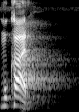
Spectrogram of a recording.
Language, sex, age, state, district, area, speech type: Goan Konkani, female, 30-45, Goa, Canacona, rural, read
